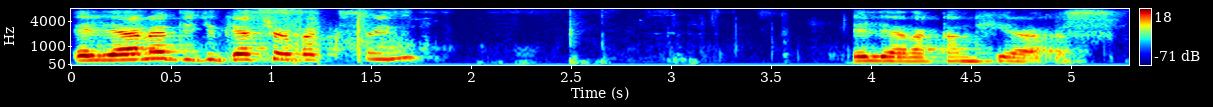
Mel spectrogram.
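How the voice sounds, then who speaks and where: A woman's voice: high voice, lively intonation, a little slow, a little hiss or hum. A woman in her fifties leading a casual language class, prompting people and echoing their replies. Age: 50s. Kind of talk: casual chat with students. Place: online video call. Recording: dull lo-fi online call.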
